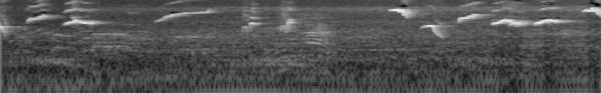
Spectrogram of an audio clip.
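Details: Loud 'ngeplong' singing of an orange-headed thrush, said to set other birds singing: clear whistled notes and upward and downward slurred phrases, some high and thin, delivered in quick succession.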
